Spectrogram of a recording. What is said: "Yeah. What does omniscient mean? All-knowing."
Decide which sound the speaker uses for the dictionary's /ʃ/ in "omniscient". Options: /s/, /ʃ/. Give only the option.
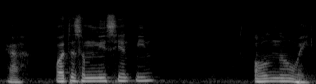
/s/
